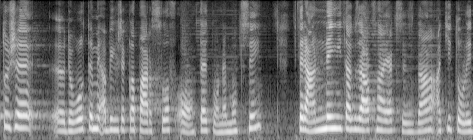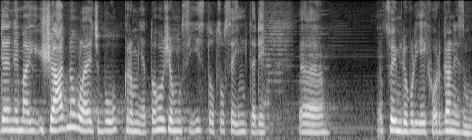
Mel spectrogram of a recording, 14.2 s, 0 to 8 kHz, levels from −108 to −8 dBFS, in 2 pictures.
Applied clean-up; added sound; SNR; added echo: neural separator model SepFormer DNS4.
